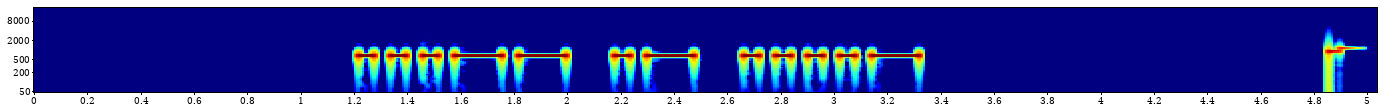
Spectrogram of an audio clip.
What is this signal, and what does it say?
Morse code, heard as a keyed tone, about 20 wpm, 700 Hz. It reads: 3A4
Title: Three Letter-Number Combinations - 20wpm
